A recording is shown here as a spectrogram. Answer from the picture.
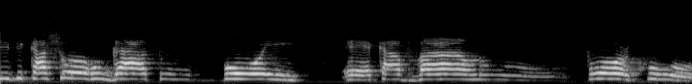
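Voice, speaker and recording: A woman speaks at a high pitch with ordinary variation. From Brazil, rural São Paulo state. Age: 60s. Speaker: psychologist and professor. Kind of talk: radio interview. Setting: radio studio.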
